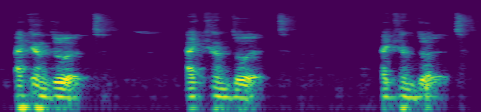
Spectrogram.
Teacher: Y nada más vas a escuchar que dicen, I can do it, I can do it, I can do it. Nada más pronuncian hasta la N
